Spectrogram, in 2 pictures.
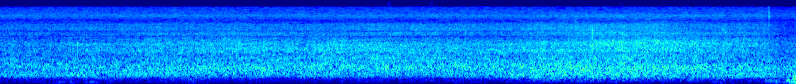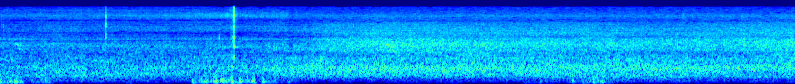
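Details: Steady roar of surf and wind with a few brief knocks and clicks; no animal voices stand out.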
